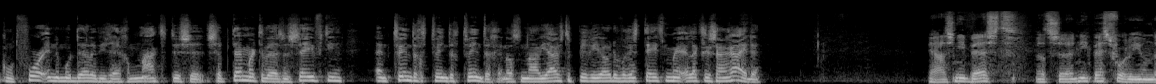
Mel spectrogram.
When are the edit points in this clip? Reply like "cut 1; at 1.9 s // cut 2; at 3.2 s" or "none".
cut 1; at 4.2 s // cut 2; at 6.3 s // cut 3; at 7.1 s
